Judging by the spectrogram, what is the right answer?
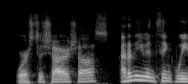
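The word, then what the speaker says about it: Worcester: episode about it yeah Worchester sauce Worster I don't even think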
